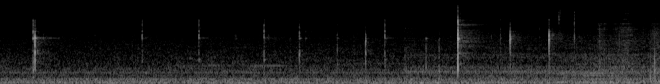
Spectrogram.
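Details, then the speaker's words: BMW E46 M3 S54 VANOS solenoid pack removed for cleaning, valves actuated with a magnet while blasted with brake cleaner: sharp separate clicks as valves snap open and closed freely, as they should. "So it clicks open, and then once you remove the magnet, it clicks closed. So you want to keep hearing that, and it should be very free."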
